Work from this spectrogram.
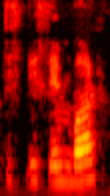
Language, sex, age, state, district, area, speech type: Nepali, female, 60+, West Bengal, Kalimpong, rural, spontaneous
